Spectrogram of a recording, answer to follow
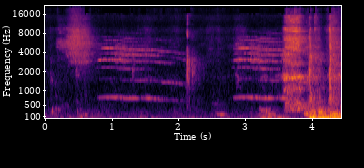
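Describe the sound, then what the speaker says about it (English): A cat meows twice, clear and fairly close, with a short rustle between and a louder clatter at the end. "That was the cat."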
